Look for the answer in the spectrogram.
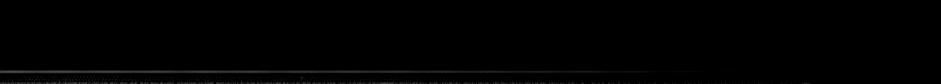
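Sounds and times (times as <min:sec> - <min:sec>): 
wind chimes: 0:00.0 - 0:06.2.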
